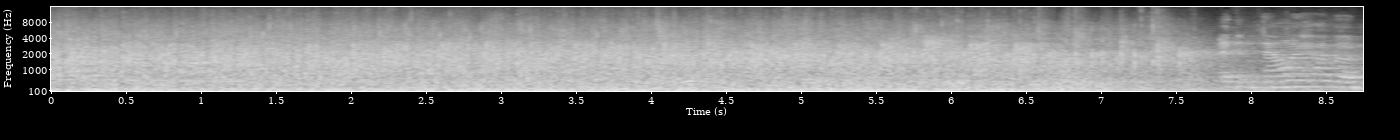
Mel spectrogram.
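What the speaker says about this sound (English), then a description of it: "So let's give them a round of applause" An audience at a school music event applauds its helpers, with sustained loud, dense clapping that carries on steadily before tapering off at the end.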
